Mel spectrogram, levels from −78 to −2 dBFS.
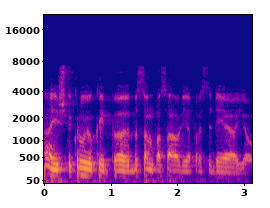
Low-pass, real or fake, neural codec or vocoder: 7.2 kHz; fake; codec, 16 kHz, 16 kbps, FreqCodec, smaller model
